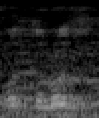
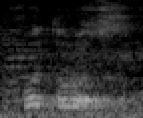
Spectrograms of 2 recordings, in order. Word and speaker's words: فطرس: صحیح تلفظ ہے فطرس، فے پہ پیش ہے فطرس.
